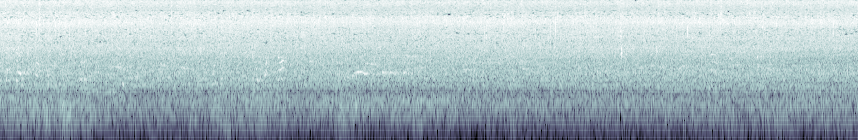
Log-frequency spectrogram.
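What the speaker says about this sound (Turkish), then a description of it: "Yağmur çok fena geldi." Heavy rain pours down steadily during a summer downpour that floods the streets, a dense constant hiss with no breaks, while a voice speaks faintly beneath it.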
